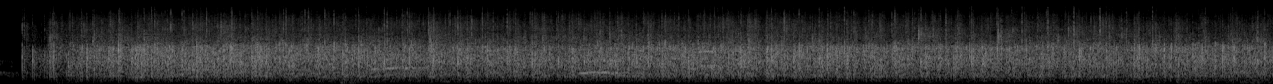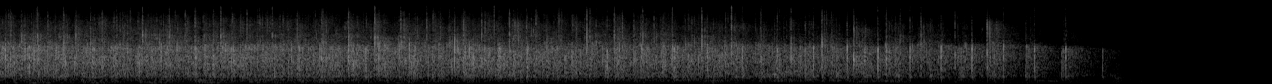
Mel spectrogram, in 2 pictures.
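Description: Audience applauding, starting all at once and holding steady, then fading out over the last couple of seconds into a few scattered claps.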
